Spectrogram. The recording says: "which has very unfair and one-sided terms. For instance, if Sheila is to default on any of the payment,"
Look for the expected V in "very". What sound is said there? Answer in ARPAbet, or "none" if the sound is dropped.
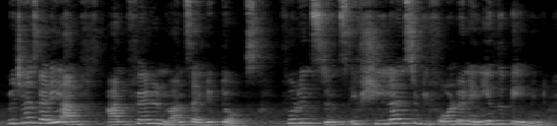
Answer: V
